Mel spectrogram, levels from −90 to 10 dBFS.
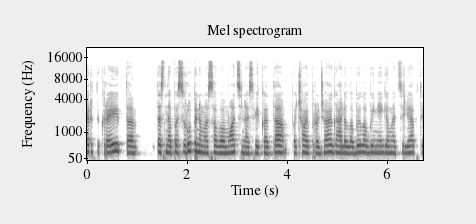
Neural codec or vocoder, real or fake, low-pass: none; real; 14.4 kHz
